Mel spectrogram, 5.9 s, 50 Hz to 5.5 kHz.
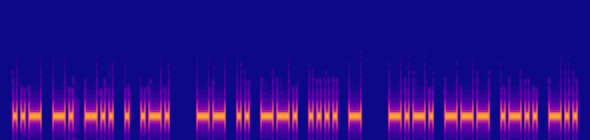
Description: Morse code, heard as a keyed tone, about 30 wpm, 500 Hz. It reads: UNDER MIGHT COLD
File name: 632 Words 30WPM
